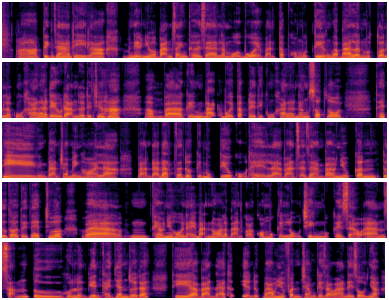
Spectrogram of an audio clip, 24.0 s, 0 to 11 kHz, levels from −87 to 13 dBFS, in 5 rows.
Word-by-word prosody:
ờ, 170 -3 +1
tính 200 +3 +1
ra 285 -1 +3
thì 235 -5 -1
là 195 -2 +4 0.2
nếu 205 -1 0
như 285 +3 +1
mà 260 - +1
bạn - - +2
dành 195 -1 -1
thời 200 0 -2
gian 235 +2 +1
là 210 - 0
mỗi 185 -2 -3
buổi 235 - +1
bạn - - -5
tập 195 - -2
khoảng 165 -1 -10
1 160 - -8
tiếng 205 +5 +2
và 270 - +3
3 240 0 +5
lần 240 -2 +4
1 200 -2 -8
tuần 200 -2 +1
là 185 - +1
cũng - - -7
khá 230 +7 -2
là 325 - +4
đều 210 -3 +2
đặn 210 -2 +3
rồi 195 -1 -1
đấy - - -4
chứ 300 +3 -2
ha, 270 -6 +5 0.3
ừm, 190 -1 -2
và 190 -2 +5
cái 280 - -3
3 285 - +5
cái 310 - -17
buổi 250 -8 0
tập 200 +1 0
đấy 200 +1 -1
thì 265 - -7
cũng - - -10
khá 255 +1 -2
là 305 -1 -2
năng 265 0 -3
suất 365 +5 +3
rồi. 225 -3 +2 0.4
Thế 335 - -2
thì 230 -8 +4
bạn 230 - -1
cho 285 -1 -3
mình 235 -7 -3
hỏi 180 -5 -2
là 170 0 +1 0.2
bạn - - -3
đã - - 0
đặt 270 -4 +1
ra 235 - 0
được 230 -4 -2
cái 220 - -5
mục 255 0 -3
tiêu 240 -1 0
cụ - - -7
thể 180 -6 -3
là 165 -1 -1
bạn - - -1
sẽ - - -2
giảm 220 -10 -3
bao 220 +3 +2
nhiêu 260 0 -1
cân 260 0 +1
từ 235 -3 +2
giờ 190 -2 +2
tới 180 0 -5
Tết 305 +2 -1
chưa? 270 -1 +2 0.3
Và, 195 -3 +5 0.2
ừm, 195 -2 -4
theo 260 +2 +1
như 265 0 0
hồi 235 -6 -1
nãy 180 - -3
bạn - - -1
nói 175 0 +1
là 220 - -1
bạn - - -3
có - - -4
có 180 - -2
một 235 +5 -6
cái 195 - -5
lộ 235 +2 -4
trình, 195 -6 0
một 165 - -7
cái 190 +2 -3
giáo 185 -3 +1
án 185 +5 0
sẵn 310 +6 +2
từ 185 -6 0
huấn 200 +1 -4
luyện 245 -5 -3
viên 240 -1 +1
cá 190 - -4
nhân 265 -1 +1
rồi 240 - 0
đấy, - - +4 0.3
thì 195 -3 +3
bạn - - +3
đã - - 0
thực - - -9
hiện 480 - 0
được - - -6
bao 265 +2 +2
nhiêu 280 -1 0
phần 210 -6 +1
trăm 220 +2 -4
cái 210 -1 -3
giáo 195 -3 0
án 180 -1 0
đấy 190 +2 -2
rồi 230 -5 -1
nhỉ? 170 - 0
215 Hz, 310 wpm, -23 LUFS, 190-255 Hz, 0.4 s, 3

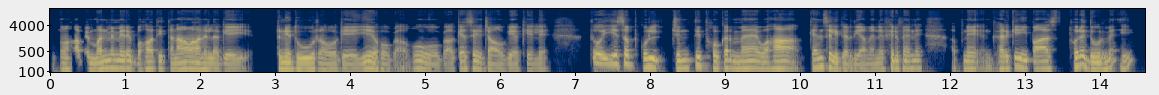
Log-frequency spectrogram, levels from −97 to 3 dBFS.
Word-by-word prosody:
वहाँ 105 +2 0
पे - - -2
मन 105 +3 +3
में 135 +1 +1
मेरे 130 0 +3
बहुत 115 +1 0
ही 120 - 0
तनाव 105 +3 +4
आने 110 -2 +4
लगे, 100 -1 -1
इतने 110 +2 -2
दूर 100 0 +1
रहोगे, 95 -2 -2
ये 110 +6 +1
होगा, 100 -3 -4
वो 125 +1 -4
होगा, 90 +1 -6
कैसे 120 +1 -1
जाओगे 95 0 -2
अकेले? 100 +1 -7 0.6
तो 100 - +3
ये 100 - +2
सब 190 -1 +1
कुल 145 -1 +4 0.2
चिंतित 135 +6 -1
होकर 125 +2 +1
मैं 120 +1 +1
वहाँ 120 +2 +7 0.3
कैंसल 145 0 +1
ही 105 - +1
कर 95 -3 -3
दिया 95 0 -2
मैंने। 95 +2 -5
फिर 125 +4 -1
मैंने 130 0 -2 0.4
अपने 120 -1 -2 0.2
घर 115 +1 0
के 125 - -2
ही 145 -4 +3
पास 120 0 +2 0.2
थोड़े 170 +3 +4
दूर 110 -5 +1
में 110 - -2
ही, - - -6
115 Hz, 180 wpm, -25 LUFS, 100-125 Hz, 0.6 s, वहाँ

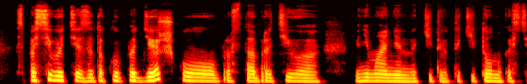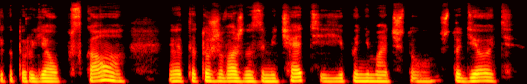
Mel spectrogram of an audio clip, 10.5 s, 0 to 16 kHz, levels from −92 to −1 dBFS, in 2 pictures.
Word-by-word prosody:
Спасибо 180 0 +5
те 165 - 0
за 145 -1 -1
такую 165 0 0
поддержку. 160 -2 +4
Просто 150 0 -2
обратила 145 -2 0 0.3
внимание 150 -2 +2
на 135 - -1
какие-то 130 - -7
вот 130 - -6
такие 155 - -8
тонкости, 140 -3 -1
которые 135 -1 -4
я 140 -1 +3
упускала. 155 +5 -1 0.4
А 145 - -2
это 150 0 -2
тоже 150 0 -1
важно 140 -1 +1
замечать 140 +5 -2
и 135 0 -5
понимать, 140 -2 -2
что 135 0 -6
что 155 -2 -2
делать. 150 +2 -2
145 Hz, 150 wpm, -28 LUFS, 135-155 Hz, 0.4 s, Спасибо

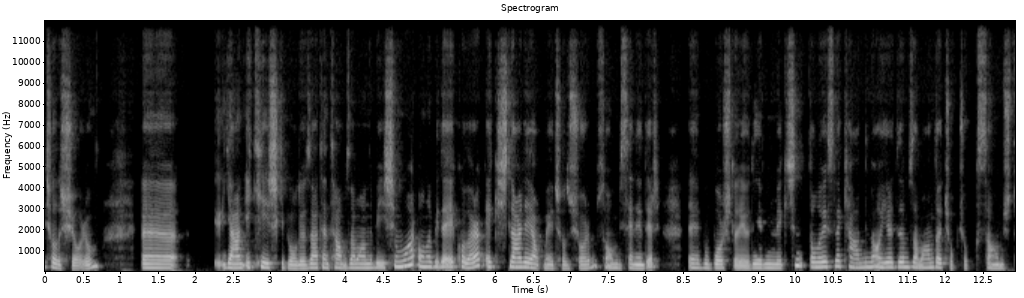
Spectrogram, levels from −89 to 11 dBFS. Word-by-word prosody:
çalışıyorum, 170 - -1 0.6
eee, 185 -1 +3 0.5
yani 200 - +2
2 225 +1 +1
iş 200 0 0
gibi 190 -3 -4
oluyor. 165 0 +2
Zaten 190 +1 0
tam 195 +1 -2
zamanlı 190 0 0
bir - - +1
işim 100 - +1
var. 315 +5 +4
Ona 240 -3 +2
birde 120 - +2
ek 235 - 0
olarak 245 +8 +2
ek 230 - +1
işler 230 -1 +2
de 225 - +4
yapmaya 180 -4 0
çalışıyorum, 165 - -4
son 95 - -3
1 - - -9
senedir, 165 -9 0 0.4
eee, 195 -1 -2
bu 185 -2 -4
borçları 180 - 0
ödeyebilmek 180 - +1
için. 300 -3 0
Dolayısıyla 235 +3 +1
kendime 225 -2 -2
ayırdığım 225 0 +1
zaman 215 -1 -1
da 210 -2 +1
çok 205 - -11
çok - - -11
kısalmış 85 -2 -5
195 Hz, 175 wpm, -20 LUFS, 175-225 Hz, 0.6 s, var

